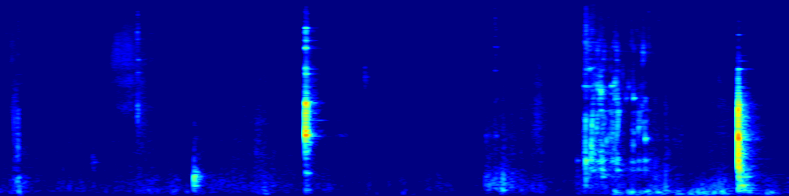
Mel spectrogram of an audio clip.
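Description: A short pour of simple syrup for a gin gimlet makes a brief, faint trickle of liquid into glassware, set among scattered drips, light glass clinks and ticks in a quiet room.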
